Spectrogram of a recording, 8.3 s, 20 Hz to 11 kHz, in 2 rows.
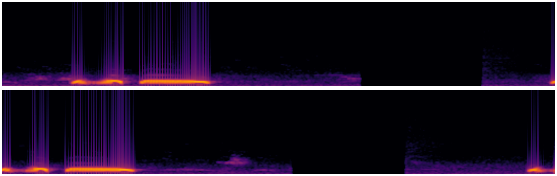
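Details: Decoy spotted dove in a cage, calling to urge rivals to fight: mellow three-part phrases, two clipped coos followed by a prolonged hoot, repeated roughly every 3.5 seconds in a quiet setting.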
